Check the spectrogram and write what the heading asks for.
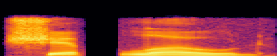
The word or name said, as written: shipload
